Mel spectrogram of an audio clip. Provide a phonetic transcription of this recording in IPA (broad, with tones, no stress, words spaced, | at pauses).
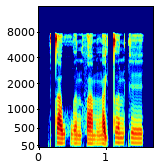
t̪a˧whwə˨˩n fa˨˩mŋa̰˧˨j t̪ə˧nke˧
